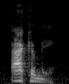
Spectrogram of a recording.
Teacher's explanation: if you're in the philadelphia area though there's a grocery store called acme and you have to pronounce it acame three syllables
